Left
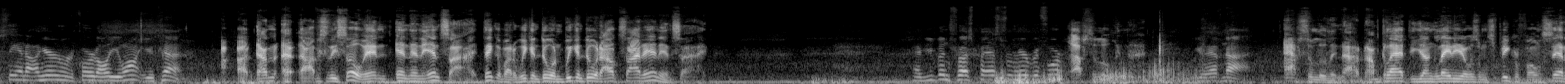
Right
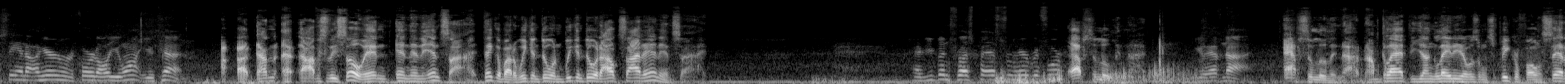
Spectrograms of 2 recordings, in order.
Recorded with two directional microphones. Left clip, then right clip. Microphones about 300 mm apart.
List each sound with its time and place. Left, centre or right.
0.1 s speech: centre
1.8 s a man's voice: centre
9.1 s speech: centre
10.7 s a man's voice: right
11.9 s speech: centre
12.8 s a man's voice: centre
